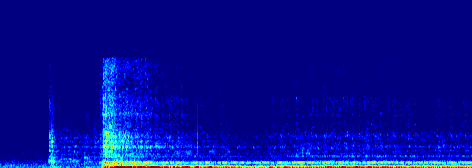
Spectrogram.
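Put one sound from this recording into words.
A car engine cranks and roars back to life.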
